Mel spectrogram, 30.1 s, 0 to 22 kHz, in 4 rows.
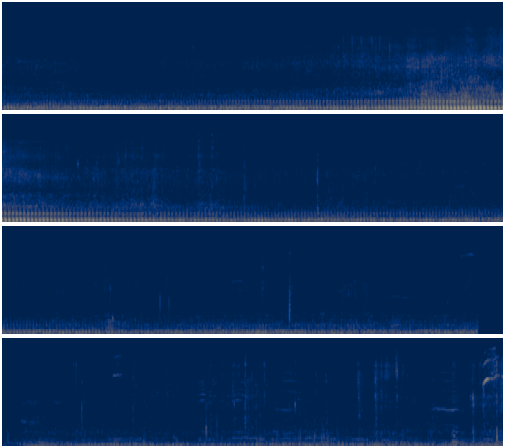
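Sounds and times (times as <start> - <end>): vehicle engine passing: 3.3 - 11.0.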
